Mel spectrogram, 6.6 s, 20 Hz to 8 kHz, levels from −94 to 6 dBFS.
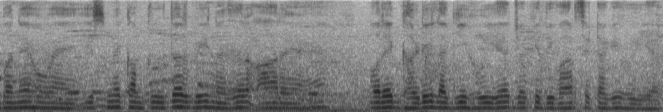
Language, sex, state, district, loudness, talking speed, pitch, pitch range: Hindi, male, Chandigarh, Chandigarh, -15 LUFS, 225 wpm, 140 Hz, 135-150 Hz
